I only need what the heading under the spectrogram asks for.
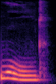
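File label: "walled", British English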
